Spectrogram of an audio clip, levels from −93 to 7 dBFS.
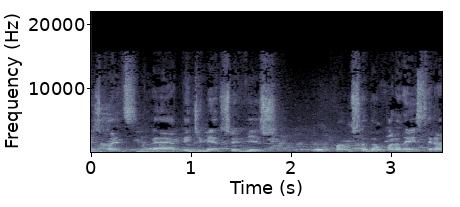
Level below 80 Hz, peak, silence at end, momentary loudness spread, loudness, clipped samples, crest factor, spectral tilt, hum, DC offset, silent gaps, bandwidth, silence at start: -46 dBFS; -10 dBFS; 0 s; 3 LU; -24 LUFS; under 0.1%; 14 dB; -3.5 dB/octave; none; under 0.1%; none; 16 kHz; 0 s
